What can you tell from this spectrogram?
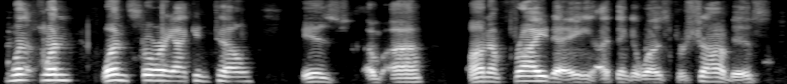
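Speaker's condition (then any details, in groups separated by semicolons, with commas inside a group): Cerebral palsy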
